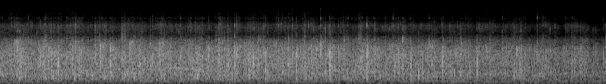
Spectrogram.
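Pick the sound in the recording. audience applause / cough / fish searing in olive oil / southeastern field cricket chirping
audience applause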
